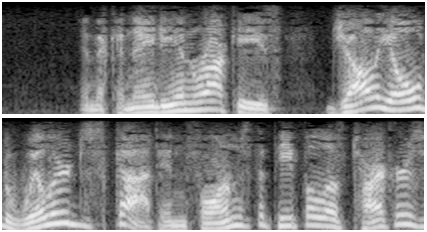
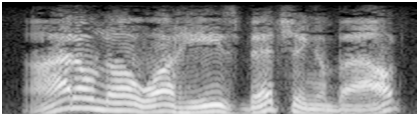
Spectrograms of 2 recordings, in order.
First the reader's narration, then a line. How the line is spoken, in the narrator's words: Pucky says sullenly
